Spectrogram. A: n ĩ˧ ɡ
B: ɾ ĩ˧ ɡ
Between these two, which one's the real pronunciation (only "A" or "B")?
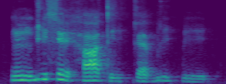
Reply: B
